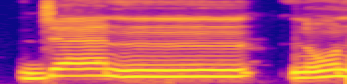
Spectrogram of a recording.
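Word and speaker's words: الْجَنَّةَ: সাথে গুন্নার সহিত পড়বো জান নুন জবর না তা জবর তা জান্নাতা মুলতা ওয়াকফুর ক্ষেত্রে হার উচ্চারণ হবে এবং হা কে সাকিন করে ফেলবো এভাবে শব্দটি বলতে হবে দেখুন জান্না জান্নালাইতামিন কফ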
